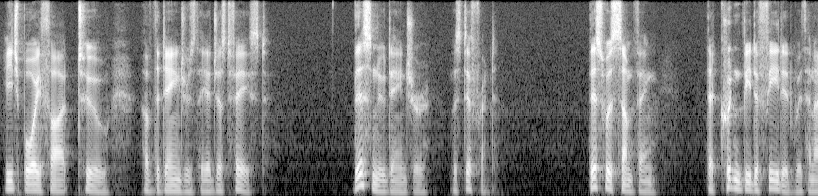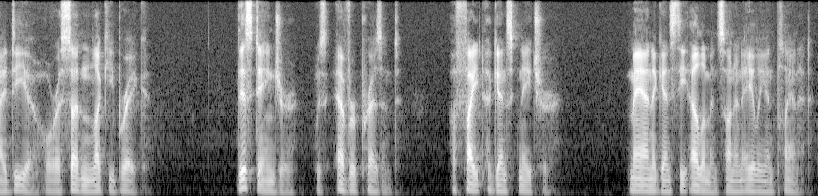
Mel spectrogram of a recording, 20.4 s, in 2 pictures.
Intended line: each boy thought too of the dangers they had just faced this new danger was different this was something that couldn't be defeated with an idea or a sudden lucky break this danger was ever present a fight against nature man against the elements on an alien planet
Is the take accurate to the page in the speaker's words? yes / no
yes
